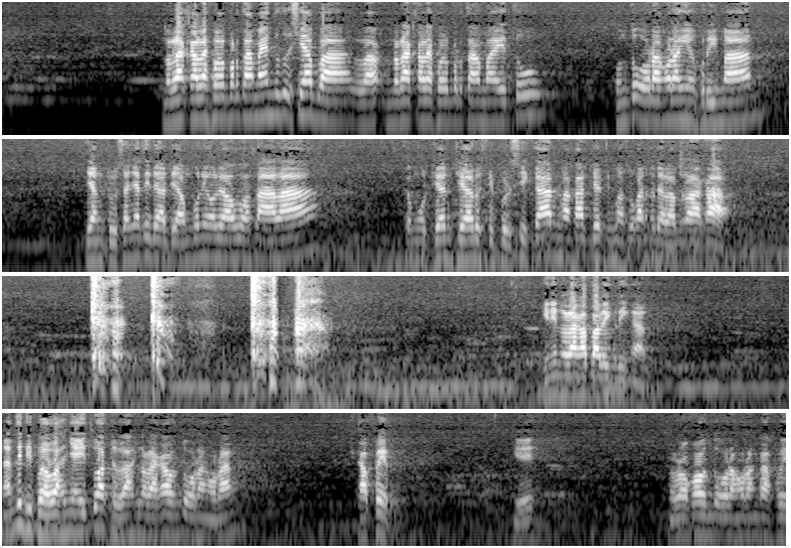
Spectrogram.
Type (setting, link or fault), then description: setting, large echoing room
